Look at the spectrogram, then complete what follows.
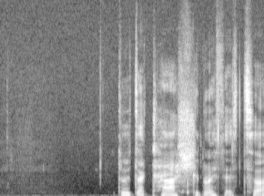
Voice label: "call", Welsh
